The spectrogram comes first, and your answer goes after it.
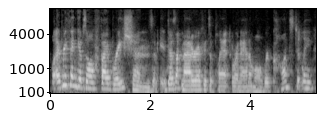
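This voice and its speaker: A woman's voice: fairly low pitch, big pitch swings, a little fast, a little hiss or hum. A woman in a staged play reading, playing a self-assured, preachy, earnest believer in energies. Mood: preachy, certain.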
